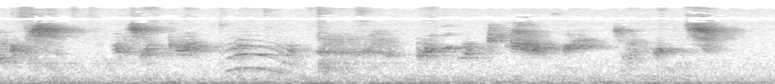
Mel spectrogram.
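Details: A caged pet male budgie chattering phrases on his own, in fast, squeaky, speech-like syllables with warbled rising and falling notes, soft and continuous over a low background hum.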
